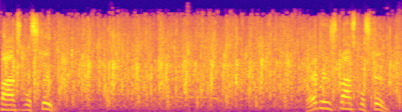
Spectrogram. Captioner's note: applause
